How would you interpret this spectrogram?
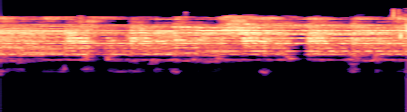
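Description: Tinny, thin-sounding hard rock music plays continuously, with dense distorted midrange and almost no bass, like a song coming from a small speaker. No one talks.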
